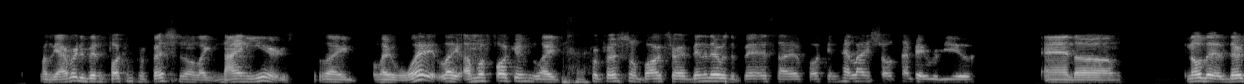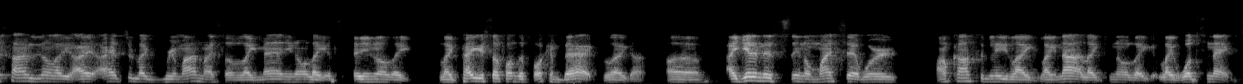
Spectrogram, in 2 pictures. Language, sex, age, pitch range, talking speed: English, male, 20-39, 115-135 Hz, 215 wpm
